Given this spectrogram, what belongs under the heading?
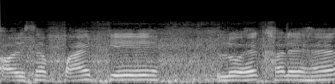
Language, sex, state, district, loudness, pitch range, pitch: Hindi, male, Jharkhand, Ranchi, -12 LUFS, 185-210 Hz, 195 Hz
